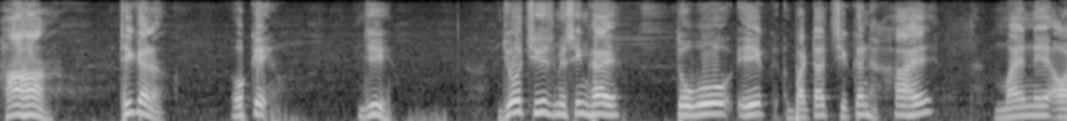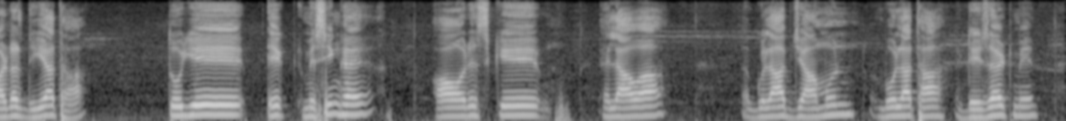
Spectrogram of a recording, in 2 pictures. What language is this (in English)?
Urdu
